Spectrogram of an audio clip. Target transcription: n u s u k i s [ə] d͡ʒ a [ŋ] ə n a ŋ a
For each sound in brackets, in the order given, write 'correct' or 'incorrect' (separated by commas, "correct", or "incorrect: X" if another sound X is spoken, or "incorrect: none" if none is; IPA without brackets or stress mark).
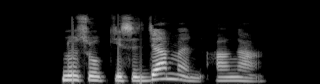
correct, incorrect: m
